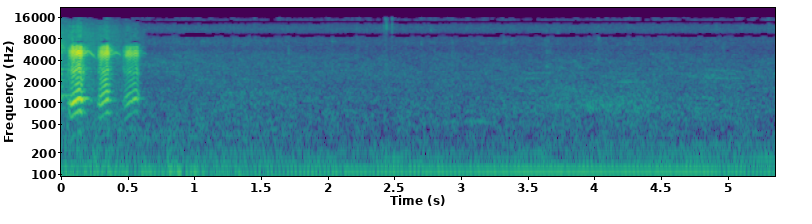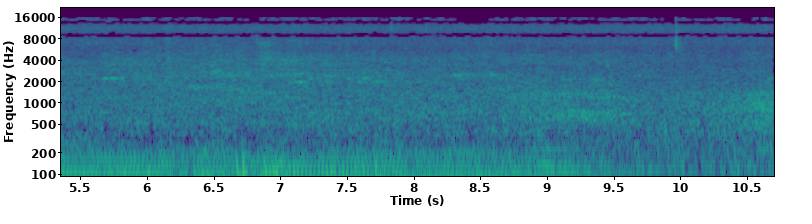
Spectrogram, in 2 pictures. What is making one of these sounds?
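Wind blows outdoors with a low rumble.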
